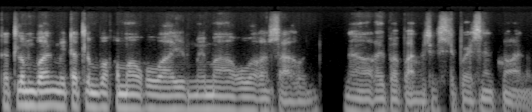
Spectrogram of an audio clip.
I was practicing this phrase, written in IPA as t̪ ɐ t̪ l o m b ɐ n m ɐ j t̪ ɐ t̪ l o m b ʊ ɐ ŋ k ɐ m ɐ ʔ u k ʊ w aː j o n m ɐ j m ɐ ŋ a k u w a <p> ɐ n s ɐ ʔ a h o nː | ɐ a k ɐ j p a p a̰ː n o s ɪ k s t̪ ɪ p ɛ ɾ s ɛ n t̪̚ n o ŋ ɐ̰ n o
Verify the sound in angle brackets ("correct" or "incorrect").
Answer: incorrect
